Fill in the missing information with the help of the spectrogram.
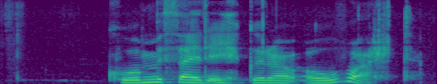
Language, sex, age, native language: Icelandic, female, 9, Icelandic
